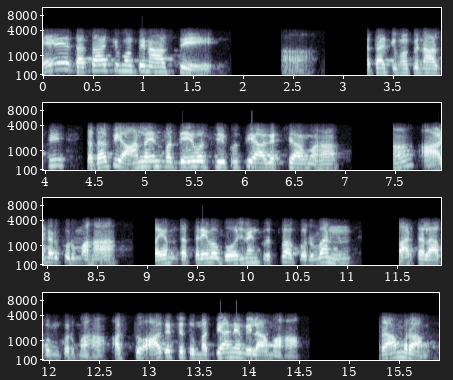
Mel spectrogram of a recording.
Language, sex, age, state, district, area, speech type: Sanskrit, male, 30-45, Telangana, Medchal, urban, conversation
